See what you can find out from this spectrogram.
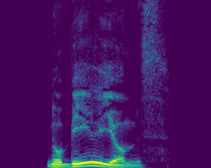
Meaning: genitive singular of Nobelium
- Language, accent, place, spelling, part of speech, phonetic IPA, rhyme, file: German, Germany, Berlin, Nobeliums, noun, [noˈbeːli̯ʊms], -eːli̯ʊms, De-Nobeliums.ogg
